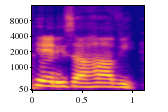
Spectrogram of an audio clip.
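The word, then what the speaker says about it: Pini Zahavi: Peony Sahavi, as well as indicating a willingness to lower his salary demands in order to help facilitate a move to Barcelona.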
